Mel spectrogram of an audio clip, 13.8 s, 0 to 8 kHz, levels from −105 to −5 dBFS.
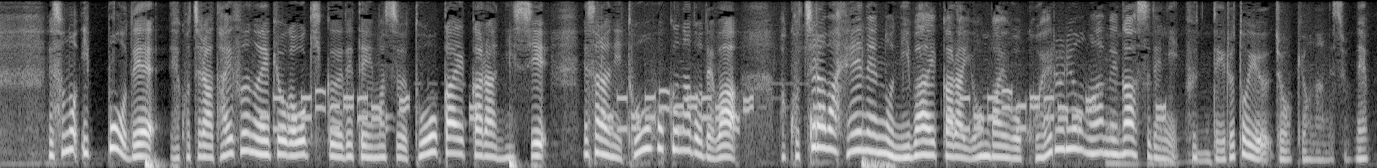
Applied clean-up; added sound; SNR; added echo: neural mask model RNNoise.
